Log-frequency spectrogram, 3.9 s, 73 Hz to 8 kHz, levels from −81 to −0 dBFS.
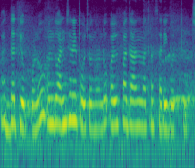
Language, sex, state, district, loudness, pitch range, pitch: Tulu, female, Karnataka, Dakshina Kannada, -15 LUFS, 225-255 Hz, 240 Hz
